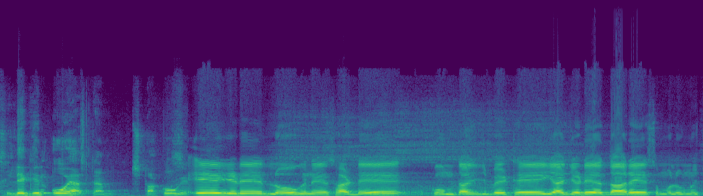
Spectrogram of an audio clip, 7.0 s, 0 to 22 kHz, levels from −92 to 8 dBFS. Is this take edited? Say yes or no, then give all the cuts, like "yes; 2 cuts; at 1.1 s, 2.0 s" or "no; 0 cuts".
yes; 1 cut; at 1.9 s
